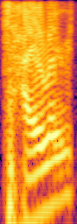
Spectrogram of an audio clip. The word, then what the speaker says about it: Tyler: My name is Tyler, T-Y-L-E-R, and I'm calling with Cardiff. It's spelled C-A-R-D-I-F-F.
